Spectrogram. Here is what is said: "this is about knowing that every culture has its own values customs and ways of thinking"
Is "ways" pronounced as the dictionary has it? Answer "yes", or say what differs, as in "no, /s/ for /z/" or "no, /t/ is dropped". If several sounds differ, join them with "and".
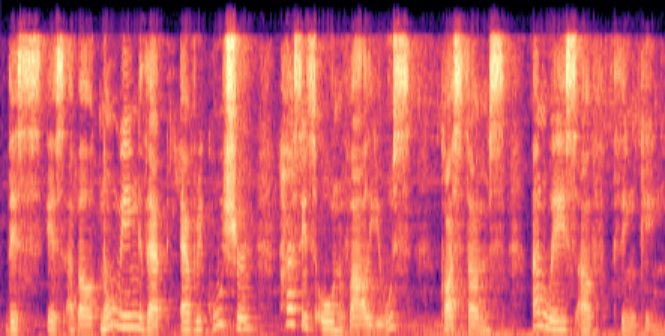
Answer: no, /s/ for /z/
